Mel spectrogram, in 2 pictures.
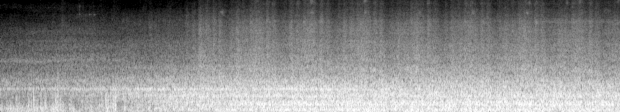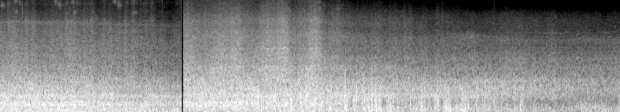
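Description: Keio Line electric commuter train crossing a river railway bridge overhead: a dense rumble of wheels on rails with clickety-clack over the rail joints. It swells over the first few seconds, breaks off suddenly about two-thirds through, and fades away near the end.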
